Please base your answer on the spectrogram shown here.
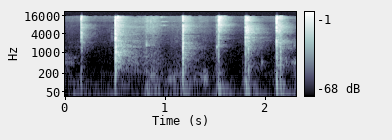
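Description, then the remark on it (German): Hand clapping, about seven sharp, crisp claps at an uneven, unhurried pace, with no one speaking. “Kann man ruhig mal klatschen. Da kann man mal klatschen.”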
